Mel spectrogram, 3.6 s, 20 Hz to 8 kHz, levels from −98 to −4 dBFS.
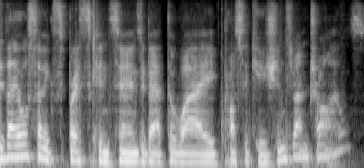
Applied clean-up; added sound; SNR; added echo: neural separator model SepFormer DNS4.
